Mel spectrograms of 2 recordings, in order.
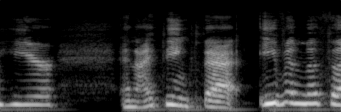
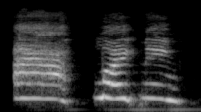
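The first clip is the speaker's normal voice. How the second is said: much higher, slow scared cry; frightened shout; 12 semitones higher, 4 dB louder, slower than usual. Acted. Franklin terrified by the lightning strike, frightened shout. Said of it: "shouted Franklin".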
